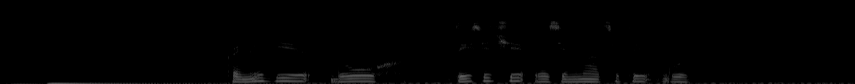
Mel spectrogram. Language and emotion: Russian, neutral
